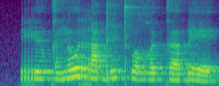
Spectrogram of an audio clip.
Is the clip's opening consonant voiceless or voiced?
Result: voiced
